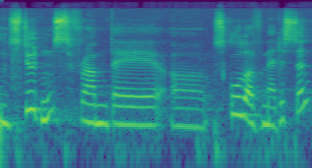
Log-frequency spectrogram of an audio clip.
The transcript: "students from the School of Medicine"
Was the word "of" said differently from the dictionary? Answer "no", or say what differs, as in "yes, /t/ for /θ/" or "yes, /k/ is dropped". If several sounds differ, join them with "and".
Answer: no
